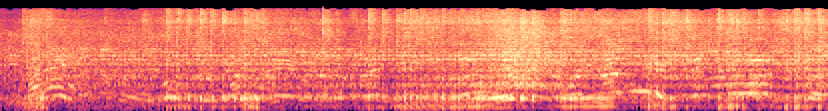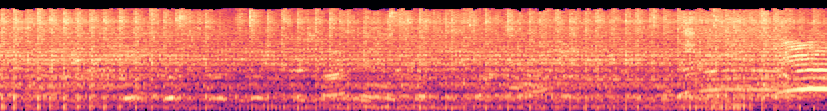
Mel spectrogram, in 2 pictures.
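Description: A motorcycle engine revs hard in bursts, close by.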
